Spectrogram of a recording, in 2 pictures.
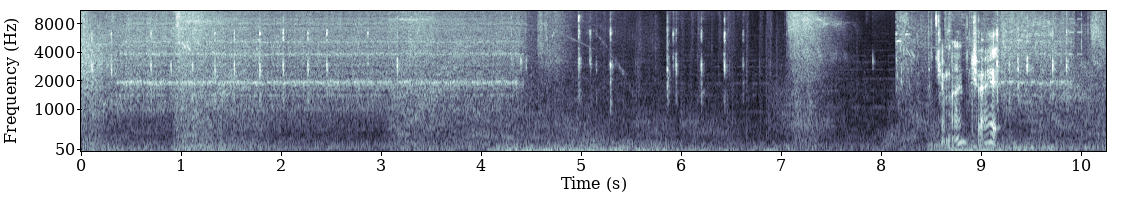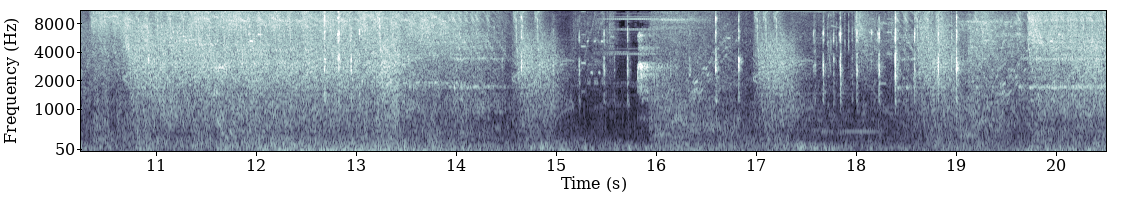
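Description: Laser weapons fire in rapid zaps.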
